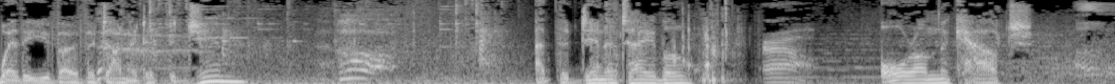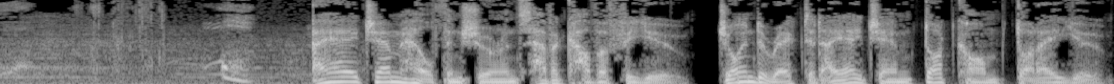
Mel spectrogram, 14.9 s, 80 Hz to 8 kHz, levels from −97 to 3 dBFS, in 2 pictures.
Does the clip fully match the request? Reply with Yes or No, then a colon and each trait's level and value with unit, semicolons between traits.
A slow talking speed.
Yes: slow, 110 wpm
